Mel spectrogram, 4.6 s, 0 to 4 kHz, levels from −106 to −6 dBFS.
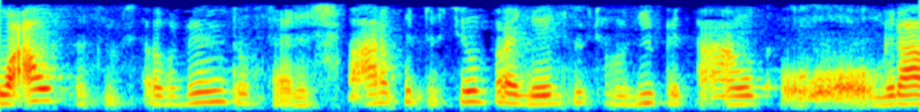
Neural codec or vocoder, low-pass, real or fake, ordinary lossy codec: autoencoder, 22.05 kHz, a latent of 192 numbers a frame, VITS, trained on one speaker; 3.6 kHz; fake; MP3, 24 kbps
